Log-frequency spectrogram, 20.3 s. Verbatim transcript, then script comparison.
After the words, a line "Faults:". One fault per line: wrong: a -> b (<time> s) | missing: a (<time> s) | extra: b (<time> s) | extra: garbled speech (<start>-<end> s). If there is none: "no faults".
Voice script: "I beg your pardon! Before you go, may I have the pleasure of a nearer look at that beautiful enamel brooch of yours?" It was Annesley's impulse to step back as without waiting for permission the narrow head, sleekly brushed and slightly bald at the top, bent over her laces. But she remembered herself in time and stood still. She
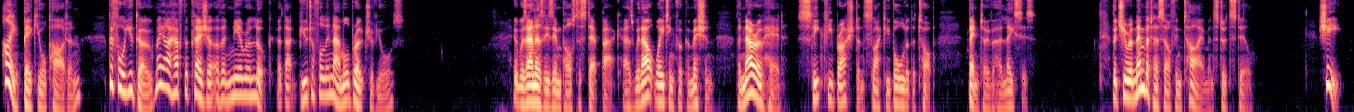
"I beg your pardon! Before you go, may I have the pleasure of a nearer look at that beautiful enamel brooch of yours?" It was Annesley's impulse to step back as without waiting for permission the narrow head, sleekly brushed and slightly bald at the top, bent over her laces. But she remembered herself in time and stood still. She
Faults:
no faults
